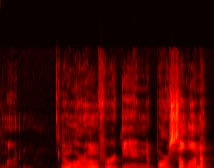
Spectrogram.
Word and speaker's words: Barcelona: who are over in Barcelona barcalona if you want to say it right barthelona and also Portugal which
